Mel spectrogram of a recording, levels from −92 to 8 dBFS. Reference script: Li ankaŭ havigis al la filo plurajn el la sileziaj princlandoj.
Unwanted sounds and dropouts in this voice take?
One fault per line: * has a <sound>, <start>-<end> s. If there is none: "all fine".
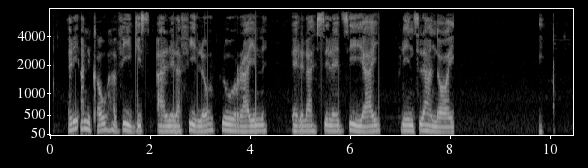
all fine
